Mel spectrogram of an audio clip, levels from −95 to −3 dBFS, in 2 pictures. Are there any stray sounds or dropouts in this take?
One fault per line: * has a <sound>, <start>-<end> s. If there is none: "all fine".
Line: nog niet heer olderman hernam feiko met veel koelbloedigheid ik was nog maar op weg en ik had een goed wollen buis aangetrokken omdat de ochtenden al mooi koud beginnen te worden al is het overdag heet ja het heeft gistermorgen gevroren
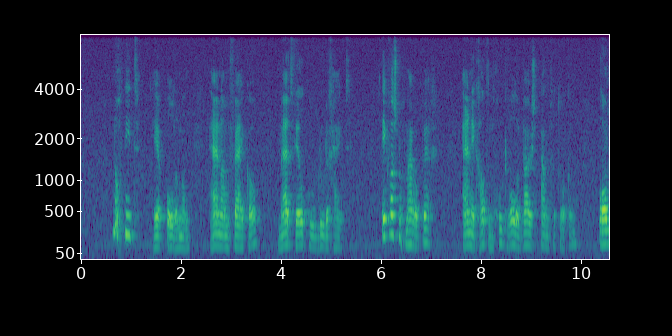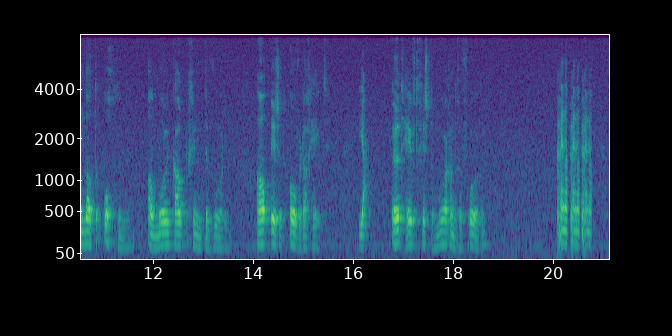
* has a laugh, 20.1-20.8 s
